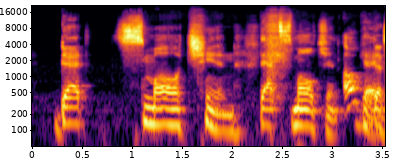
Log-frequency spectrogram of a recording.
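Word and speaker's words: Dastmalchian: I keep still want to say David Dalmatian. I did that before. No, he took me word by word on how to say his name, because he said that small chin.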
